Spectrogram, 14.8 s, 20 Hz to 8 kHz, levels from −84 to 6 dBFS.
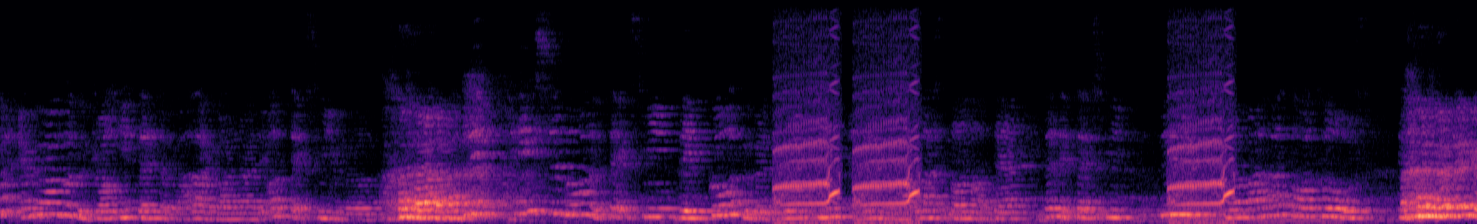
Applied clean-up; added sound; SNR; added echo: none; Bird; 2 dB; reverberation time 0.8 s.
